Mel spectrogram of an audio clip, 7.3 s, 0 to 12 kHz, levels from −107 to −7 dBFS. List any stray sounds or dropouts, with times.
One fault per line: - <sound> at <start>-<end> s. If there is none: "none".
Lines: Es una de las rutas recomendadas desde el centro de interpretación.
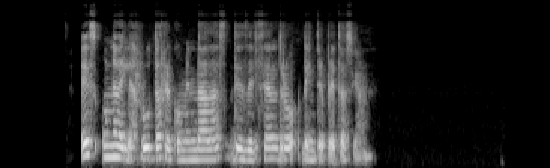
none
